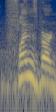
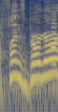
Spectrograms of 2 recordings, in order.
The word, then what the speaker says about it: Flensburger: they make the best pilsners and this is flinsberg pilsner i think that's how they pronounce it yeah flensburger okay burger okay yeah you picked an easy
